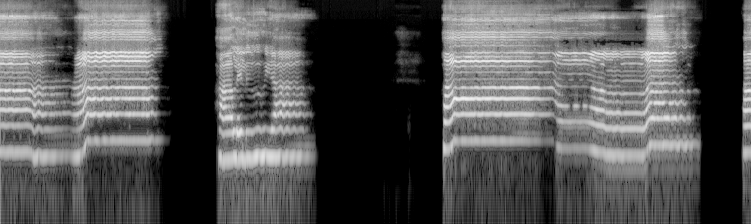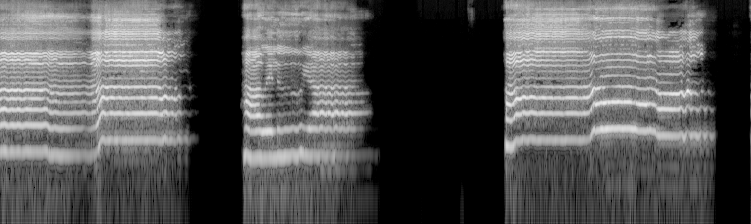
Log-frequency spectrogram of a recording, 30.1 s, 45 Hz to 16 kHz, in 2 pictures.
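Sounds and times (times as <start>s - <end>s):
person singing unaccompanied: 0.0s - 3.3s, 4.4s - 6.4s, 8.9s - 14.1s, 14.9s - 18.8s, 19.9s - 22.5s, 25.1s - 29.4s.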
